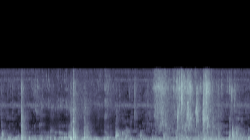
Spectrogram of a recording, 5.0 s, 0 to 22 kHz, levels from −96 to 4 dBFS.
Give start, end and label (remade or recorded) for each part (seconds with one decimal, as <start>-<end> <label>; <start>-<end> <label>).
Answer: 0.0-0.8 recorded; 0.8-2.3 remade; 2.3-5.0 recorded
